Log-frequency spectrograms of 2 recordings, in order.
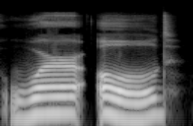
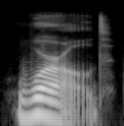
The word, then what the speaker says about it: world: A lot of learners say were old with two syllables, but it's actually just one syllable, world.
